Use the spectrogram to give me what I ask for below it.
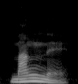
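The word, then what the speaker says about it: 막내: group so that's now it's it's spelled like with the G sound but it's magnet so a little faster that's magnet now for the last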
